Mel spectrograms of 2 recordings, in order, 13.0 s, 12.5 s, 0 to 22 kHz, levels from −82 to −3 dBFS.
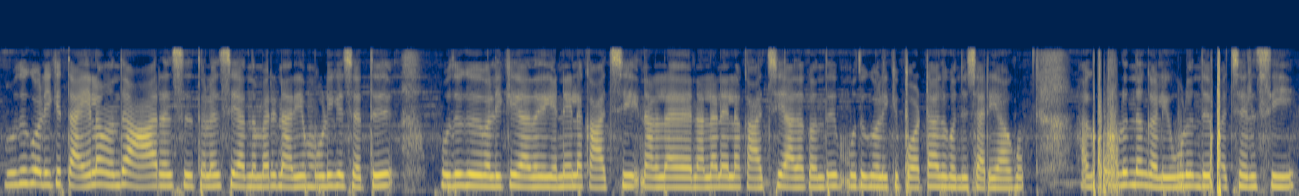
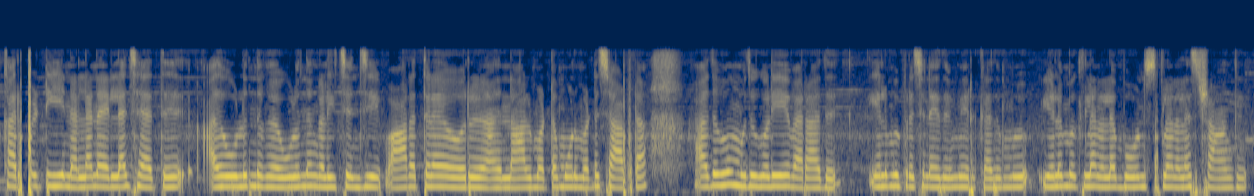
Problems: constant background noise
